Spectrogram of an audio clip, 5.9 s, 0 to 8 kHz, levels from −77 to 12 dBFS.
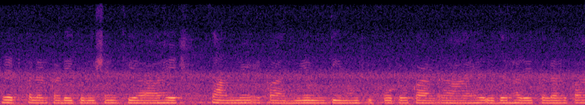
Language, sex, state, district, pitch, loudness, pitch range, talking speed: Hindi, female, Punjab, Fazilka, 190 Hz, -15 LUFS, 185-190 Hz, 175 wpm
